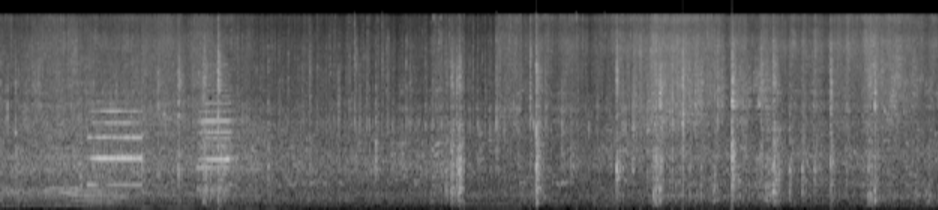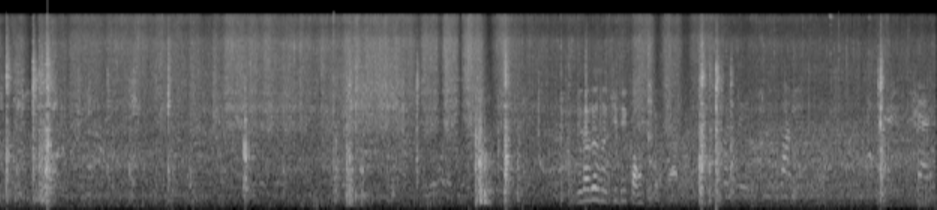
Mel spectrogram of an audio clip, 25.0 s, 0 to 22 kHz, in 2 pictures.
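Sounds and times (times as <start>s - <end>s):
food sizzling in a wok: 0.0s - 25.0s
metal ladle scraping a wok: 8.2s - 19.6s.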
